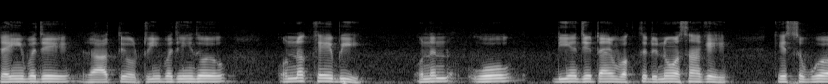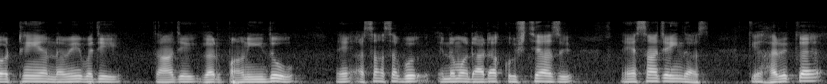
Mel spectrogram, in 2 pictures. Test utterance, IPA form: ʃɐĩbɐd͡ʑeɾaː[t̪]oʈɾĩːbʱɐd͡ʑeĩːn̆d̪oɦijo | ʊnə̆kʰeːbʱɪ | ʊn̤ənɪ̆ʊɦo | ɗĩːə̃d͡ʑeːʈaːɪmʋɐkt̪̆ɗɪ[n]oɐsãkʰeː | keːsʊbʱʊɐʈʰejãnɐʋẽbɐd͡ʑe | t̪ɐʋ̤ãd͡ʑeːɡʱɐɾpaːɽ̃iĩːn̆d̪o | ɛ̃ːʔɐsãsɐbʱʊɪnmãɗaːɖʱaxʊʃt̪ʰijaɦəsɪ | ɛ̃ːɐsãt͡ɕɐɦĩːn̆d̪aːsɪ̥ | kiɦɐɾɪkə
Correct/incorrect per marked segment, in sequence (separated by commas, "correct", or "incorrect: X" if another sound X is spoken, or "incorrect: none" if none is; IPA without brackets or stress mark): correct, correct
